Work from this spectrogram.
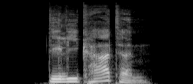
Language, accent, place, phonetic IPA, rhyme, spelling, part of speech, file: German, Germany, Berlin, [deliˈkaːtn̩], -aːtn̩, delikaten, adjective, De-delikaten.ogg
- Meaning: inflection of delikat: 1. strong genitive masculine/neuter singular 2. weak/mixed genitive/dative all-gender singular 3. strong/weak/mixed accusative masculine singular 4. strong dative plural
